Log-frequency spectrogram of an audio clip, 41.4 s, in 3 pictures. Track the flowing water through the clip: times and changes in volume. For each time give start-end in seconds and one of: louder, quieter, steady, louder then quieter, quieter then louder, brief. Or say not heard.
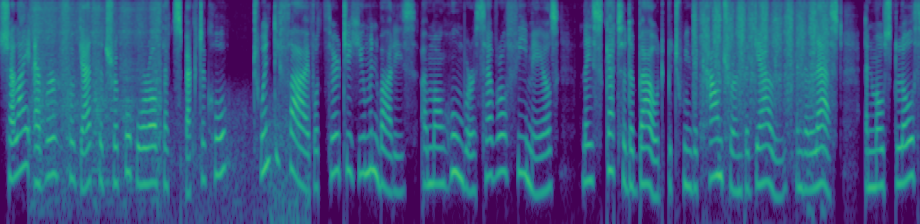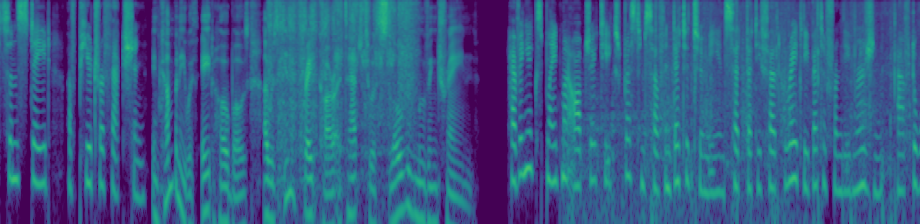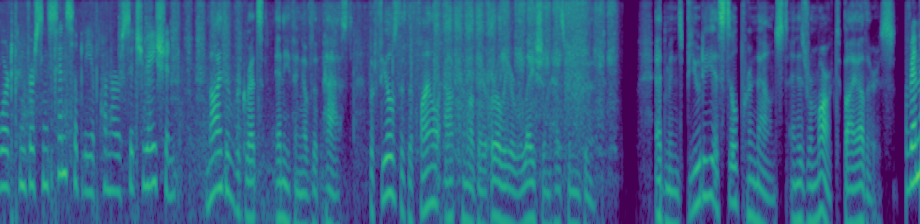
not heard.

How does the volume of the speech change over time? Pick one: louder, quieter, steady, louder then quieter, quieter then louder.
steady.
